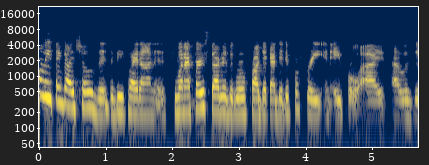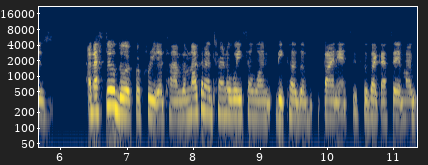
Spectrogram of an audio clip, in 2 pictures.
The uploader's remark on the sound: I had to share this live from IG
